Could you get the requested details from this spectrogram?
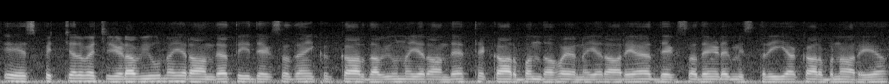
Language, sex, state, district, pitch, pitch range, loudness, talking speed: Punjabi, male, Punjab, Kapurthala, 125 Hz, 120-130 Hz, -17 LUFS, 245 wpm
